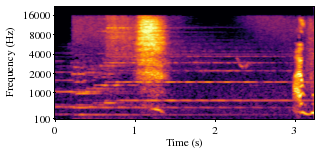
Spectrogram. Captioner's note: all gasp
